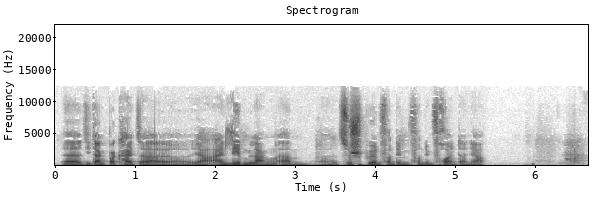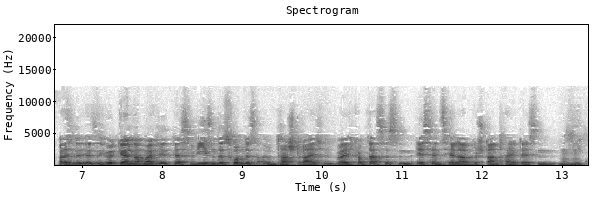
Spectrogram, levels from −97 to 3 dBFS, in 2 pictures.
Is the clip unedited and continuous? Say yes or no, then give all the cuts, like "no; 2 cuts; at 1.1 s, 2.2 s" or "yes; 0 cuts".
yes; 0 cuts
